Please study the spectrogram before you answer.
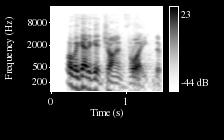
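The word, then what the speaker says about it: Jon Voight: a shot, I was going to strangle the John Vaught lookalike Bo Ryan through the television. Bad offense this year, Dave. Yes or no? Well, we got to get John Voight, the pronunciation right.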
